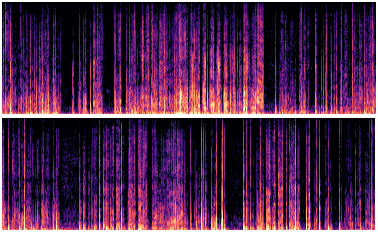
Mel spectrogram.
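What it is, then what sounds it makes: Fabric car seat upholstery. Long acrylic nails scratch and tap on the grey woven fabric of a padded car seat, a soft surface. The result is a steady, muffled, low-heavy rustle of rapid scratches and soft taps, with a few brief pauses.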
